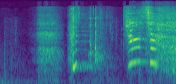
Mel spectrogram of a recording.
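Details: A short, light, high-pitched squeaky sneeze after a sharp indrawn breath, with a voiced follow-on sound; a genuine, unfaked sneeze, during a live stream.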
